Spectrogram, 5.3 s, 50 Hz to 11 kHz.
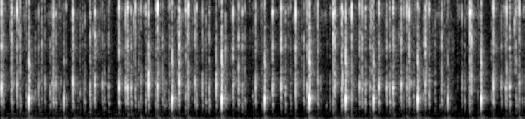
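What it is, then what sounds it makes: Mechanical keyboard. Both hands type continuously with their fingertips on a UTD 360C tenkeyless mechanical keyboard with a gummy-worm mount, Vintage Black switches lubed with 205g0 and filmed, white PBT keycaps and a silver aluminum case. The result is a steady, fast stream of short, crisp clacks, each with a sharp tick near 2 kHz over a soft low thump. Every keystroke dies away almost instantly.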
